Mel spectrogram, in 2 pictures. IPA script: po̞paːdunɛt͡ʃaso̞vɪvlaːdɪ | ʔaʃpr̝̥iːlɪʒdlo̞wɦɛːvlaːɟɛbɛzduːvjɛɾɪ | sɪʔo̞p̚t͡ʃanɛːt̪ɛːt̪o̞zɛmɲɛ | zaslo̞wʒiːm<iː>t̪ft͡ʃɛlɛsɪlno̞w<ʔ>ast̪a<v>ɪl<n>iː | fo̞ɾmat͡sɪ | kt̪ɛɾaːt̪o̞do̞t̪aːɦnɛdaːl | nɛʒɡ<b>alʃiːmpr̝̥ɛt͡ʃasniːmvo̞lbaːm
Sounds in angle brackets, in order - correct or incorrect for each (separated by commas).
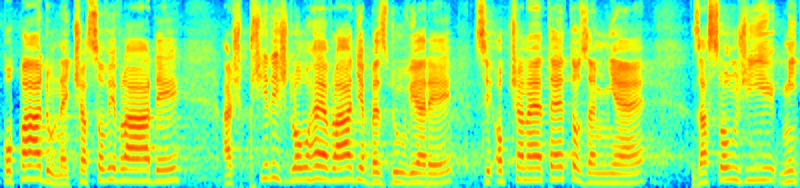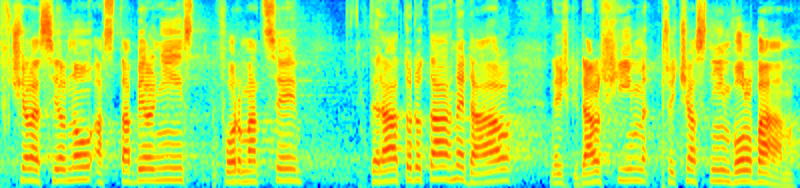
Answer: correct, correct, incorrect, incorrect, incorrect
